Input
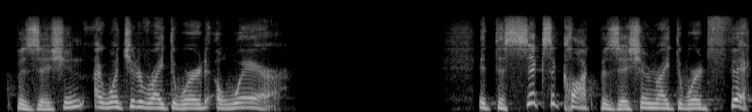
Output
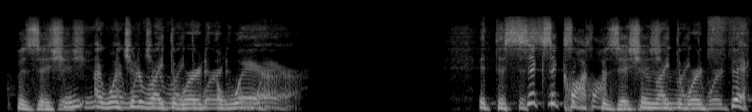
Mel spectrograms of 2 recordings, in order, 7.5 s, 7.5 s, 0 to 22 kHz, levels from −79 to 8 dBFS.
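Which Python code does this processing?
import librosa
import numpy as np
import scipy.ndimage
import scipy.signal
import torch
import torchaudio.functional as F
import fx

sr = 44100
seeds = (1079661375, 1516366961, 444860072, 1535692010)

y = x + 10.0 ** (-7.5 / 20.0) * np.pad(x, (int(210 * sr / 1000.0), 0))[:len(x)]
y = y * 10.0 ** (-6.0 / 20.0)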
